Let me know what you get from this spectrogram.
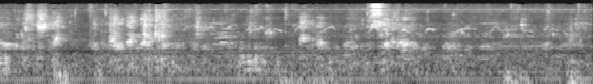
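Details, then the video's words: Vervet monkeys in Ethiopia give harsh, noisy chattering calls in rapid, overlapping bursts. "Vervet, Ethiopia - Noisy Vervet monkey - Sound effect"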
